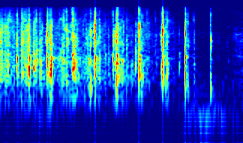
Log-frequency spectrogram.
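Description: A group of people clapping their hands, a quick, irregular patter of many sharp claps.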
